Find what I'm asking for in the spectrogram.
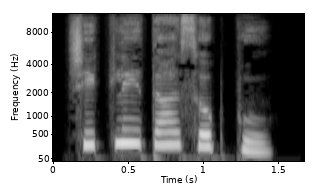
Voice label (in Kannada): "ಚಿಕ್ಲೀತಾಸೊಪ್ಪು", Kannada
